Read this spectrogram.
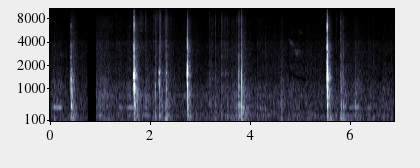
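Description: A metal cutter clicks and knocks softly as it is pressed down onto dough.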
